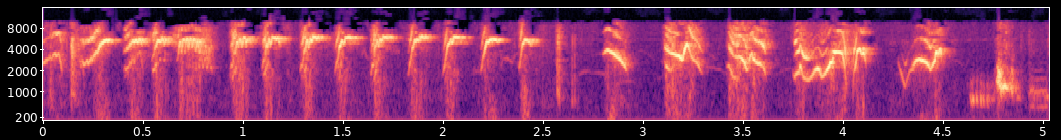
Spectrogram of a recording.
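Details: White-rumped shama in ngeplong and ngeroll song: a rapid string of about fifteen identical high, sharp notes, then varied buzzy and whistled phrases dropping lower toward the end.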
